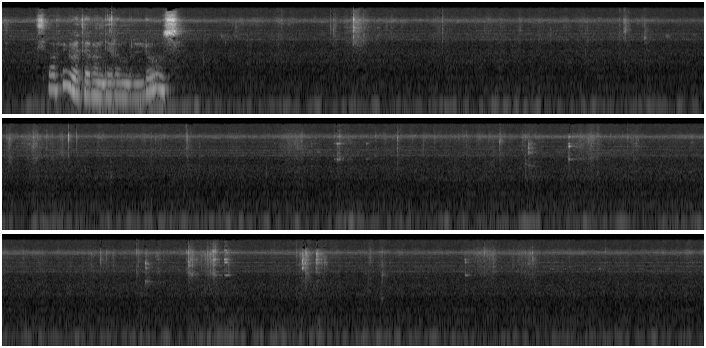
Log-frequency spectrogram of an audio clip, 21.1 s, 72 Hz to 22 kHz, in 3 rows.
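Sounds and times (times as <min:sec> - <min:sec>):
almonds clinking on ceramic dish: 0:10.3 - 0:10.8, 0:12.2 - 0:13.1, 0:15.4 - 0:16.4, 0:18.6 - 0:19.4.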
